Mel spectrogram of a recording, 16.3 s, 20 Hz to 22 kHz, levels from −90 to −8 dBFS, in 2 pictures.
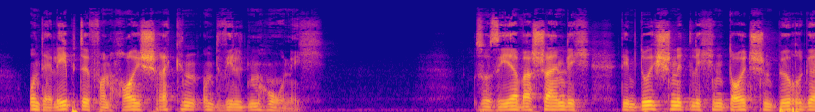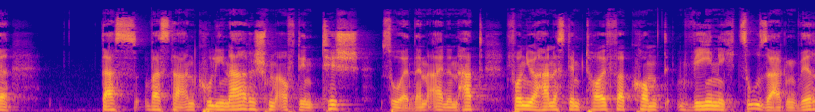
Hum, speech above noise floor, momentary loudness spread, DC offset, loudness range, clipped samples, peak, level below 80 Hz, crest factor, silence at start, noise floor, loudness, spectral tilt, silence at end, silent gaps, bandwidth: none; 42 dB; 10 LU; under 0.1%; 4 LU; under 0.1%; -2 dBFS; -40 dBFS; 22 dB; 0.3 s; -64 dBFS; -22 LUFS; -4 dB/octave; 0 s; none; 16.5 kHz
